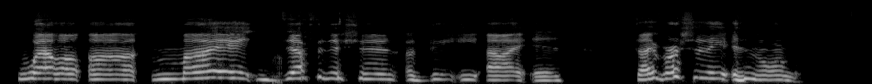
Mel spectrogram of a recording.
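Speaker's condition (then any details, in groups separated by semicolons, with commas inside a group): Cerebral palsy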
